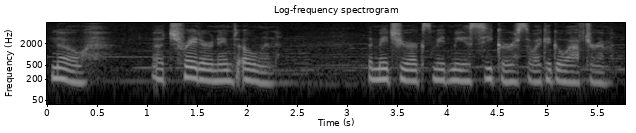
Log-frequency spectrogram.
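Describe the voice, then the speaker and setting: A woman's voice: on the low side, steady tone, moderate pace, darkish tone, close to an everyday voice. A woman playing a determined, self-reliant young huntress in a video game, often half-muttering to herself. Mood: resolute. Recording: music behind the voice.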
